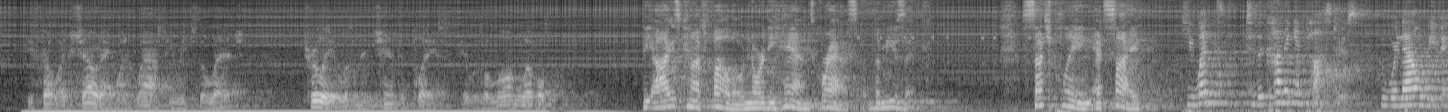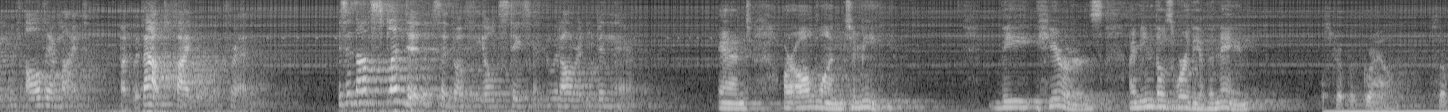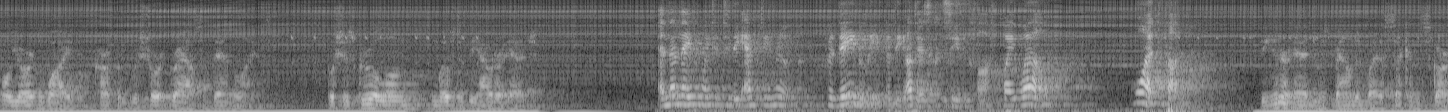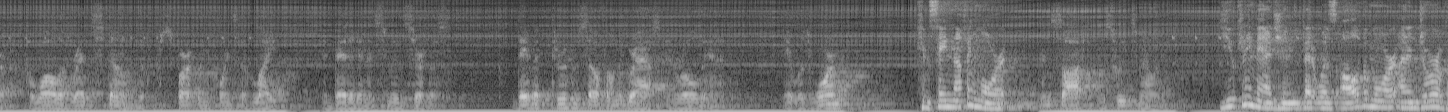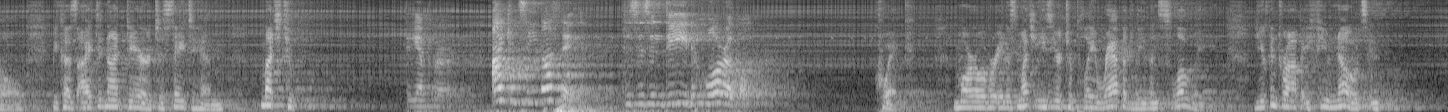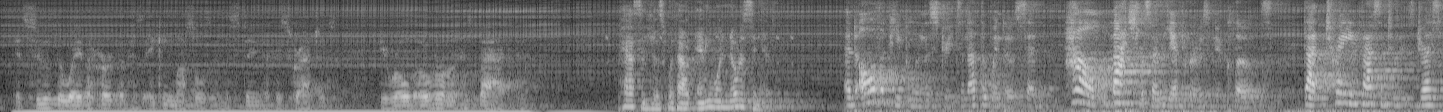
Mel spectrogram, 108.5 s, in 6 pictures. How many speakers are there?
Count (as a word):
three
